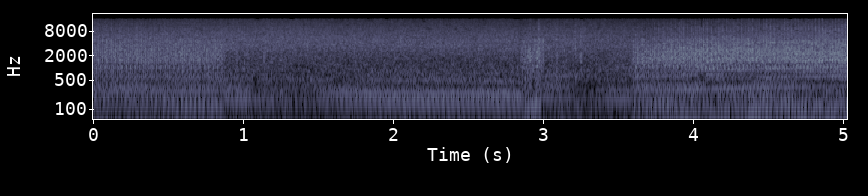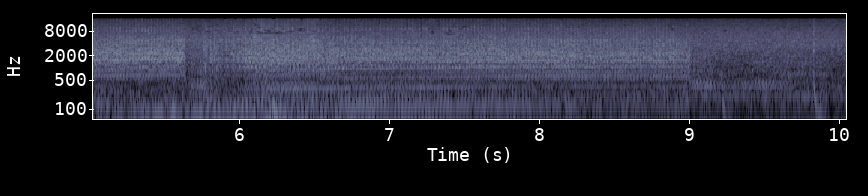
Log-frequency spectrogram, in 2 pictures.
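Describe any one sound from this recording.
A sports car engine roars, revving up and down through gear shifts.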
